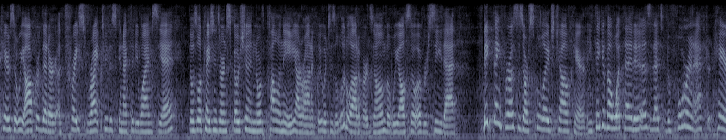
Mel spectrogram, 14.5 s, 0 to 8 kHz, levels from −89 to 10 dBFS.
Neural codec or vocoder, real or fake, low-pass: codec, 16 kHz, 4.8 kbps, FACodec; fake; 7.2 kHz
